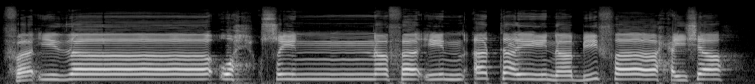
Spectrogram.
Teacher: atas nun yang pertama ada tanda sabdu, maka hukum dia wajibul gunnah, wajib dengung.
